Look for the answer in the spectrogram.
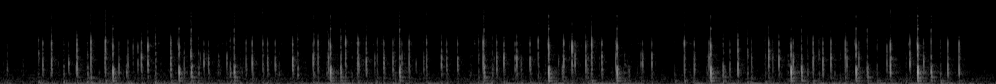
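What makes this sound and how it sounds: Fingertips type steadily on a cream compact mechanical keyboard with PBT plastic keycaps. Each keystroke is a short, crisp clack centered in the midrange with a bright edge, dying away almost instantly. The presses run in a continuous, uneven patter for the whole clip.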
